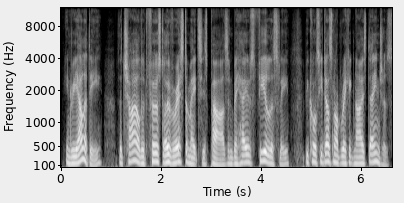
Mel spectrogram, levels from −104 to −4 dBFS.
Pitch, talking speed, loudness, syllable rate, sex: 145 Hz, 165 wpm, -18 LUFS, 6.2 syllables/s, male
